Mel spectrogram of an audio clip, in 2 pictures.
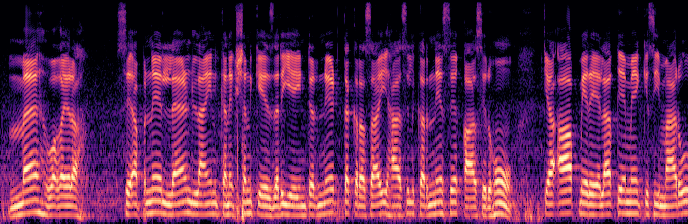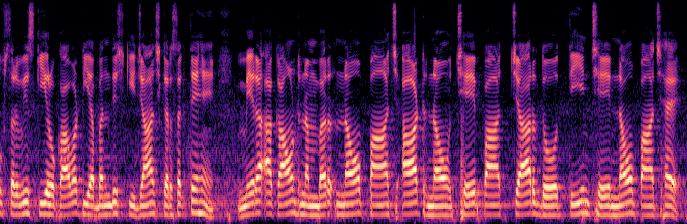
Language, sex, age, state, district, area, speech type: Urdu, male, 18-30, Uttar Pradesh, Saharanpur, urban, read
